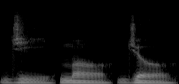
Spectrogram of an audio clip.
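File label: "jimojo", concatenated syllables; Affixing experiment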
